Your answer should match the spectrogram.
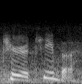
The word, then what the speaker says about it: Curitiba: Okay, I had a hard time pronouncing it, and it's Curitiba.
